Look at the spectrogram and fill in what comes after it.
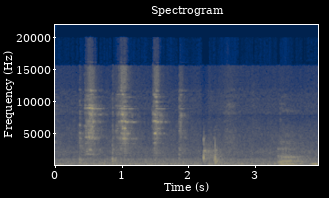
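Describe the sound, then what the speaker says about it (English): A knife chops ingredients for steak tacos on a cutting board in a series of sharp, evenly spaced knocks, followed by a few clinks and light kitchen clatter. "We're just gonna start chopping."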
